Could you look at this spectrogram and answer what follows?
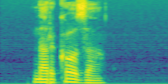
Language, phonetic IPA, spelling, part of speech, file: Polish, [narˈkɔza], narkoza, noun, Pl-narkoza.ogg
